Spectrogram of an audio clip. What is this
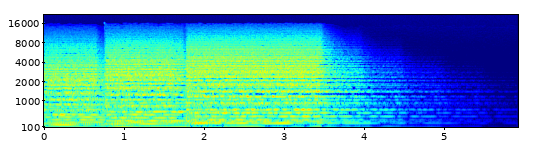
Jingle Win 01
An synthesized winning sound to be used in sci-fi games. Useful for when finishing levels, big power ups and completing achievements.
achivement, celebrate, complete, futuristic, game, gamedev, gamedeveloping, games, gaming, high-tech, indiedev, indiegamedev, jingle, science-fiction, sci-fi, sfx, video-game, videogames, win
